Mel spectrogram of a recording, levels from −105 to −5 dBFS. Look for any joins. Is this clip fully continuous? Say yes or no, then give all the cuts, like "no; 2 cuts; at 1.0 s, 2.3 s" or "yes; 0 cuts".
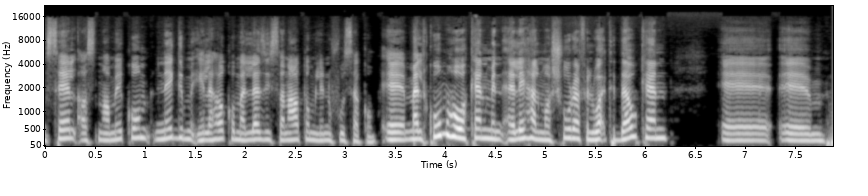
no; 1 cut; at 3.3 s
